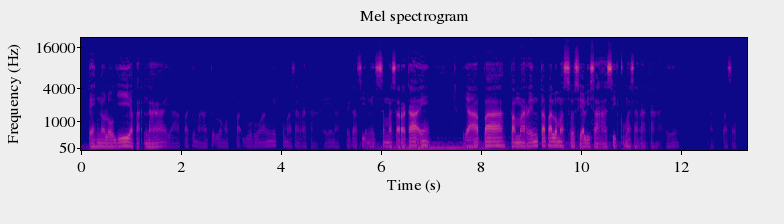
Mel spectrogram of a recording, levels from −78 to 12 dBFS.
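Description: Zipper noise shows up from 5.04 to 6.32 s, right after "mappagguruangngi ko masyarakat e", as the level climbs about 15 dB, and again from 10.84 to 12.03 s, after "pamarentapa lao massosialisasi ko", as it drops about 20 dB. Both times the gain jumps in unsmoothed 1 dB steps, around ten a second, and each step clicks, giving a ticking zip over the speech.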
